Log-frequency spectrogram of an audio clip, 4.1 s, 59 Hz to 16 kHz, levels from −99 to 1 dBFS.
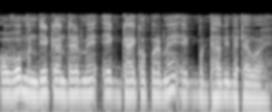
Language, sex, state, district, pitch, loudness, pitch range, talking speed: Hindi, male, Arunachal Pradesh, Longding, 145 Hz, -15 LUFS, 135-150 Hz, 220 wpm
